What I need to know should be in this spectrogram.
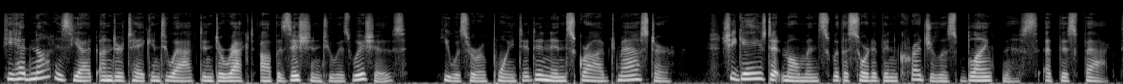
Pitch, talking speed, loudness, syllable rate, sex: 180 Hz, 180 wpm, -18 LUFS, 5.0 syllables/s, female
